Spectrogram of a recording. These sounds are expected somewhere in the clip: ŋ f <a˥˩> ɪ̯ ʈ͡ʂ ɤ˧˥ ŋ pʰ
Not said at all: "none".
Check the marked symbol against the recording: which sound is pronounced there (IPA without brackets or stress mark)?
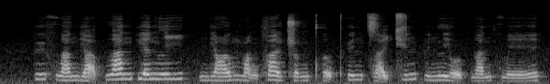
a˥˩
